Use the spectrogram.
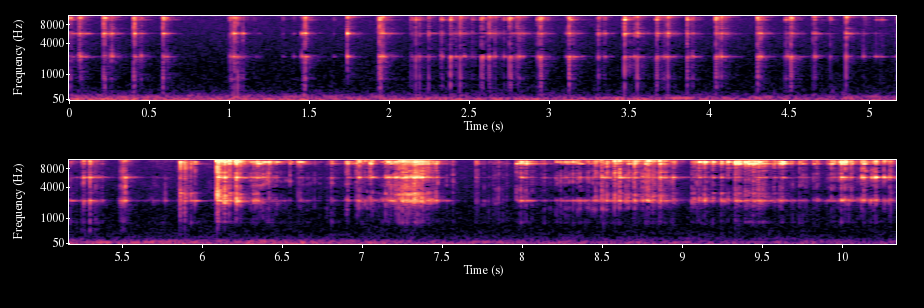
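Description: Long nails tap fast on the sides of an empty hobnail-textured glass tumbler held in the hands. The result is a quick, steady run of bright, short clinks over a faint low rumble. About halfway through, the tapping turns into denser, scratchier bursts of high glassy clatter.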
